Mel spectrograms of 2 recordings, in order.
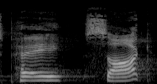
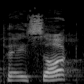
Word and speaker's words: Pesach: Pesach. One more time, Pesach. How do you learn to pronounce it? Well, you paid a good price for a sock.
